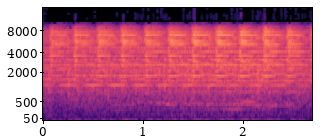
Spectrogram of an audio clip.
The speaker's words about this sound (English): Here's the closing bell on the New York Stock Exchange yesterday.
